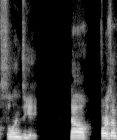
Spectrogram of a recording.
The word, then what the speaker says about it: Silinxiate: Now, I actually had to go on to Google, type in the name, and actually push the push the speaker button to figure out how to pronounce it. But from what I could tell, it's called Silinxiate.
